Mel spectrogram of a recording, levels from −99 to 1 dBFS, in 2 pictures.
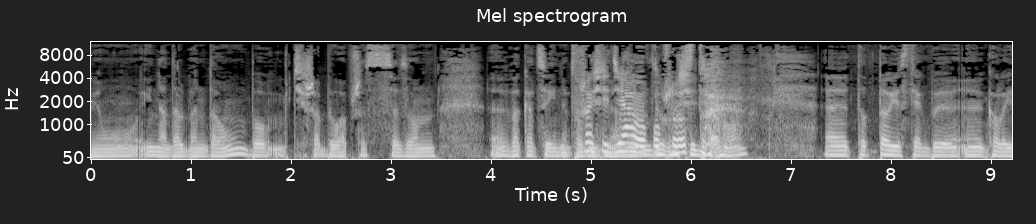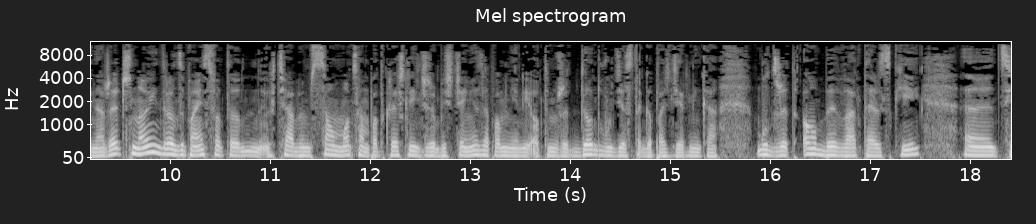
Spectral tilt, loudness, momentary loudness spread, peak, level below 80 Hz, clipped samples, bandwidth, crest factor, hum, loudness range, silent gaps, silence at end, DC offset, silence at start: -5.5 dB/octave; -17 LUFS; 9 LU; -2 dBFS; -38 dBFS; under 0.1%; 11.5 kHz; 16 dB; none; 5 LU; none; 0 s; under 0.1%; 0 s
